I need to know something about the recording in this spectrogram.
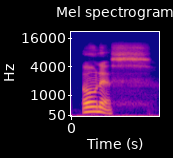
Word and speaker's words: onus: Onus.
